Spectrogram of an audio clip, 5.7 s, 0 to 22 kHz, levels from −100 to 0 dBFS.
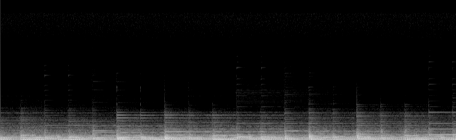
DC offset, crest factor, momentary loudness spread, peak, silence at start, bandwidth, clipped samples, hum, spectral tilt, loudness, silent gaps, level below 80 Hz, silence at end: under 0.1%; 16 dB; 3 LU; -8 dBFS; 0 s; 4.7 kHz; under 0.1%; none; -12.5 dB/octave; -25 LUFS; none; -32 dBFS; 0 s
